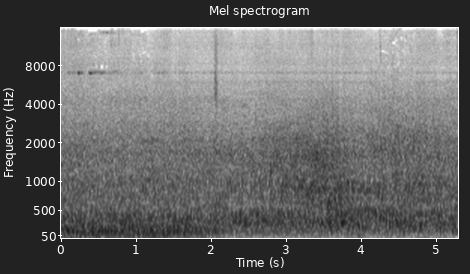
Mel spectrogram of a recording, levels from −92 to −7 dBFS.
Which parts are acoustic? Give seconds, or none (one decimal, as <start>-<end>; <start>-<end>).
0.0-1.2; 4.2-4.7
